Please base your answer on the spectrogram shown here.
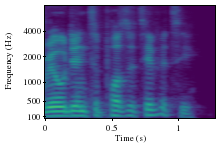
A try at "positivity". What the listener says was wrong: When I'm going to say positivity, I don't go twer. Do you start off positivity with a twer?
